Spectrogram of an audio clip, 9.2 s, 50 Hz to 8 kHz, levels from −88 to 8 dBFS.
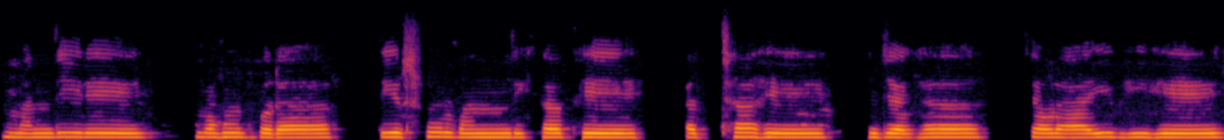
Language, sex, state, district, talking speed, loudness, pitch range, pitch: Chhattisgarhi, female, Chhattisgarh, Jashpur, 90 wpm, -15 LUFS, 225-235 Hz, 230 Hz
